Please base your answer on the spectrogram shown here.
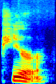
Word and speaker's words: Pierre: then laura sexton says it's pronounced pure by the locals so pure south dakota so there we go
